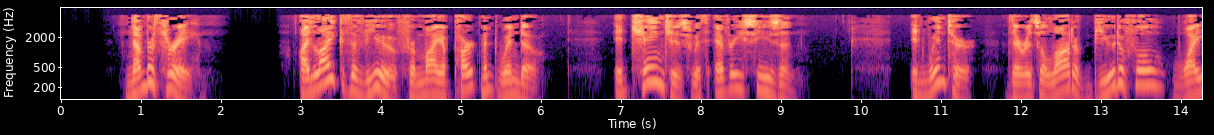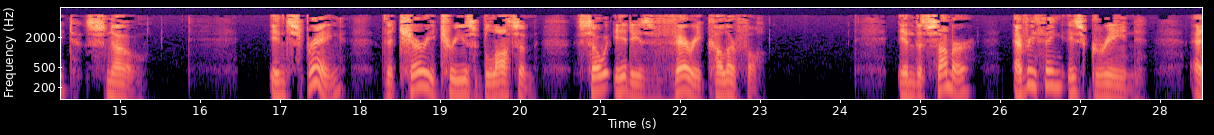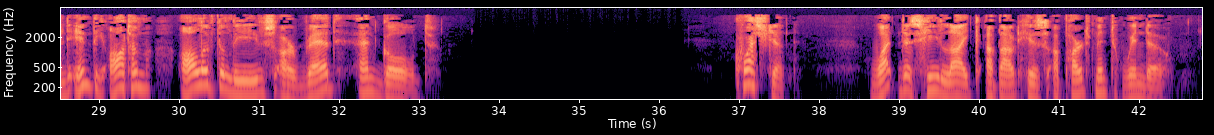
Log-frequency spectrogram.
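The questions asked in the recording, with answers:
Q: What does he like about his apartment window?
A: The view changes with every season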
